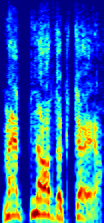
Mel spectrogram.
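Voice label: Soldier activate charge, French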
